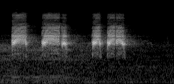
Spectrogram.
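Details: Black francolin calling at Khushab: a quick grating phrase of five short, harsh rasping notes in two groups, the first group of three and the second of two, loud and close over a quiet background.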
